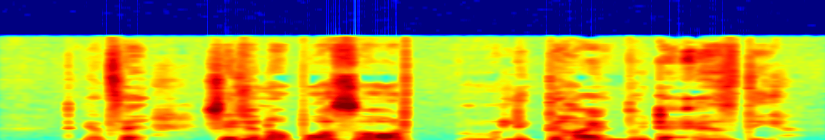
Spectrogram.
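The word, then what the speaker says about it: poisson: জ উচ্চারণ করতে হয়, কিন্তু যখন আপনি দুইটা এস দেখবেন তখন আবার এই সয়ের উচ্চারণ হবে।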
